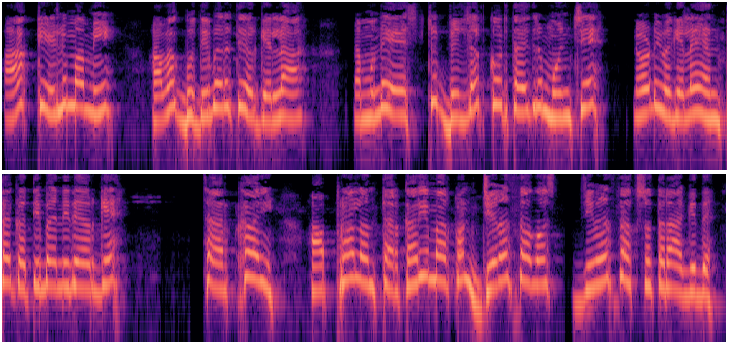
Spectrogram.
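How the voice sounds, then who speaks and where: A woman's voice: extremely high pitch, fast talker, a bit bright, no echo, clean studio sound. A woman voicing a proud, boastful young woman in a cartoon. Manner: boastful, scornful. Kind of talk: cartoon voice acting.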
